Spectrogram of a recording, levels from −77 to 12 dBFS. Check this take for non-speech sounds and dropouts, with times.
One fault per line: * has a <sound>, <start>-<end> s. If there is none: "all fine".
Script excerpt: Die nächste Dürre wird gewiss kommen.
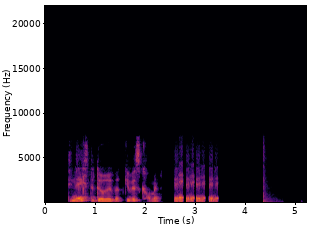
* has a laugh, 2.6-3.5 s
* has a thud, 4.4-4.8 s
